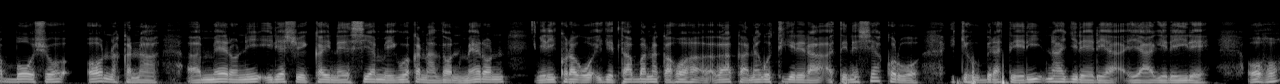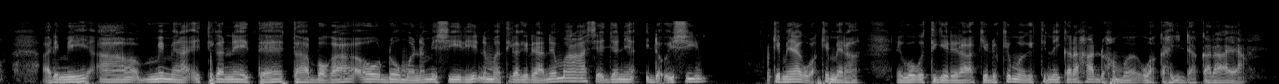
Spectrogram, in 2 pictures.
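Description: From 16.0 to 18.0 s, the speech carries a steady tick four times a second, the mark of a resampler restarted on every block. Each block, consistent with 250 ms chunks converted from about 44.1 kHz down to 16 kHz, was processed without its neighbours' samples, leaving a small error at every seam. Unlike dropout clicks, which fall irregularly, these ticks keep an exact 4 Hz rhythm and sound only while the voice is present.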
